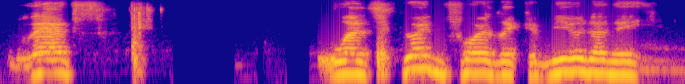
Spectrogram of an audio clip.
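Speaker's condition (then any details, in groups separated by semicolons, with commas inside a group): Parkinson's disease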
